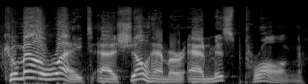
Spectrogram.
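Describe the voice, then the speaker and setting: A man's voice: mid-range voice, wildly swooping pitch, takes it slowly, bright, forceful tone, slight background noise. A man reading scripted credits as a radio announcer, recorded live in a theater. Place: theater stage, live performance.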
